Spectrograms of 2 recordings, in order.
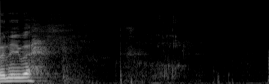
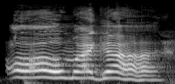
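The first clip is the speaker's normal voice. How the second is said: burning groan; 11 semitones higher, 7 dB louder, much slower than usual. Real, not acted. Still burning from chip.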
